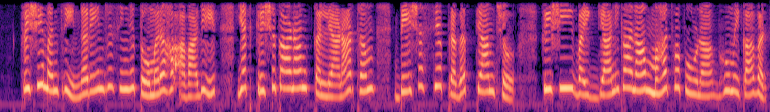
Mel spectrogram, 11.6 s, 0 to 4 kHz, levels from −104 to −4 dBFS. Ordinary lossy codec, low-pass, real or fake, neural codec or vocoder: none; 3.6 kHz; real; none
